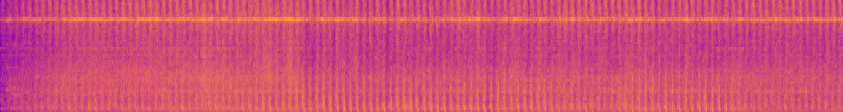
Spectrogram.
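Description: Small helicopter running on the ground, its rotor beating in a rapid, even pulse with a thin high whine above it. The sound fades in over the first second and then holds steady.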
